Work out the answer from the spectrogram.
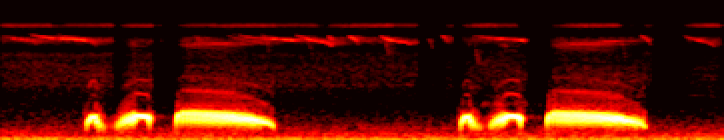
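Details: A spotted dove at a trapping site, possibly a wild bird drawn in to a lure, gives a soft, low cooing phrase: two short coos then a long drawn-out coo, repeated about every two and a half seconds.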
